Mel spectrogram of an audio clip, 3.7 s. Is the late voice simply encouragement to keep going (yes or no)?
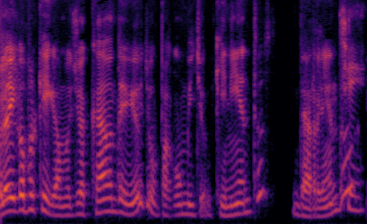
yes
